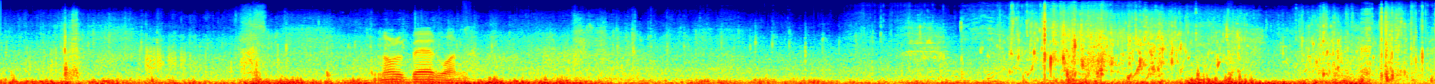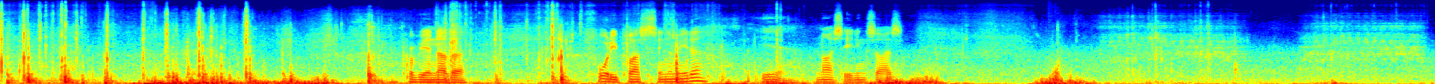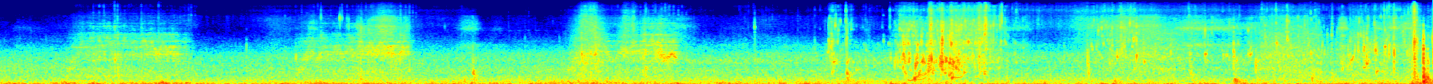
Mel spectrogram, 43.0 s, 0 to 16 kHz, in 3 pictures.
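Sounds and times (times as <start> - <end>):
water sloshing and splashing: 8.6 - 15.6, 18.8 - 21.6, 25.2 - 28.7, 36.7 - 43.0.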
